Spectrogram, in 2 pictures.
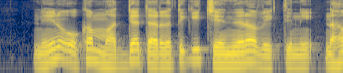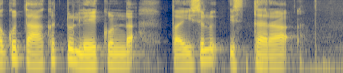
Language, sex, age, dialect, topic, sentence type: Telugu, male, 18-24, Telangana, banking, question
